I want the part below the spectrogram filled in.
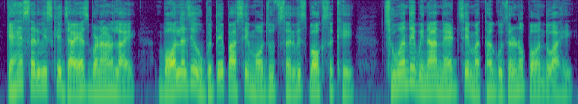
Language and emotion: Sindhi, neutral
